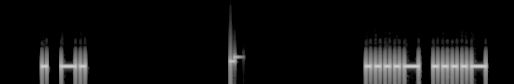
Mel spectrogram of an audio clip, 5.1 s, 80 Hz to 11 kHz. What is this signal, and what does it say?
Morse code, heard as a keyed tone, about 25 wpm, 700 Hz. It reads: EN 44
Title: All Cut Numbers - 2-Digit 25wpm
